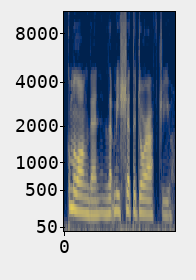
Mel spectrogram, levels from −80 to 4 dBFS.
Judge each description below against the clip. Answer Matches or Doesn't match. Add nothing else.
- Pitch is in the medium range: Doesn't match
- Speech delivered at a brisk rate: Matches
